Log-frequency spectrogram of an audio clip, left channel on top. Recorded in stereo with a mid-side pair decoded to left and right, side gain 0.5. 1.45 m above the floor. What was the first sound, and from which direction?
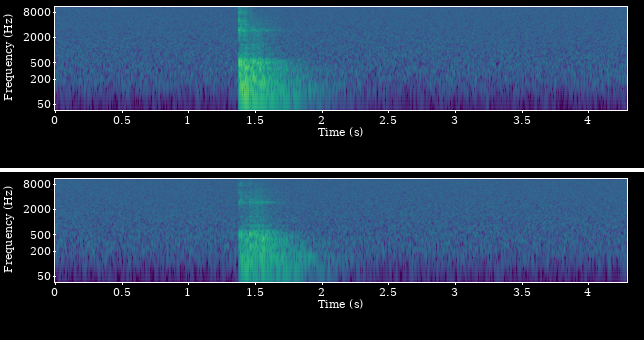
A drawer, 70° left.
